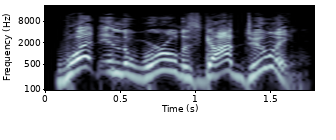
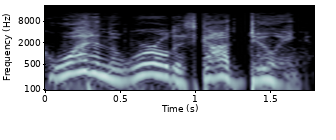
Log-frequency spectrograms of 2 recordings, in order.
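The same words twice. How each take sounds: First: Higher, bewildered complaint; frustrated, baffled question; exasperated. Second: In awe of all that God is doing; wondering, admiring question; appreciative. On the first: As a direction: throw up your hands at a hard situation. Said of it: "be like". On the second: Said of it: "One is appreciative". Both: Shown as a demonstration.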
